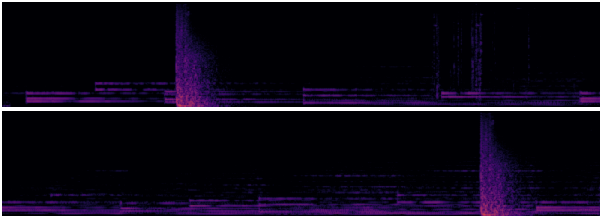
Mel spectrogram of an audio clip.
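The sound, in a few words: sniper rifle shots in PUBG Mobile video game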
